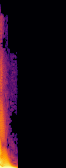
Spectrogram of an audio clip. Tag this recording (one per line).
techno
melody
hardcore
beat
distorted
distortion
hard
kickdrum
progression
trance
bass
synth
kick
drumloop
drum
